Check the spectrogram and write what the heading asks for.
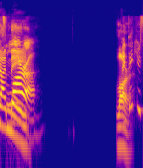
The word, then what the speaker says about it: Lara: The pronunciation of my name, I'm really not that concerned with. You've done a very nice job. I have never been offended by any way you've said it, but it's Lara for those Well, do you know wondering.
